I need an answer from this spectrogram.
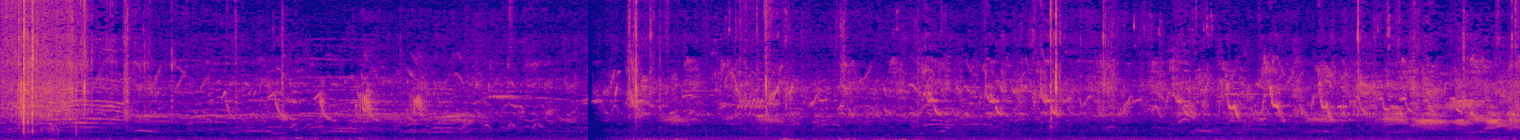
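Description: Many small birds chirping and twittering, faint and continuous, over a low outdoor rumble, with a brief dropout about six seconds in.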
